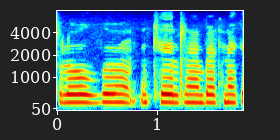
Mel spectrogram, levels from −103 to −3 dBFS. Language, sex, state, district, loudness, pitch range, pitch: Hindi, female, Chhattisgarh, Raigarh, -15 LUFS, 240-245 Hz, 245 Hz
